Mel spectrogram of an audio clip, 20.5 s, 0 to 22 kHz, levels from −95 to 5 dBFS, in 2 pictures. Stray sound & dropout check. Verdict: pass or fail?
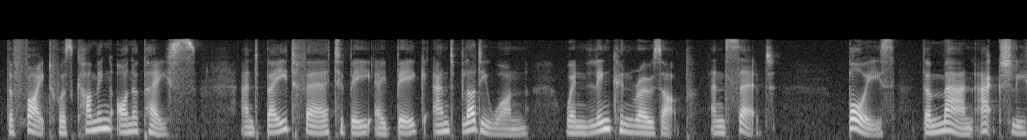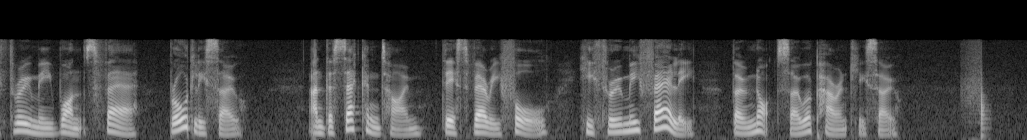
fail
